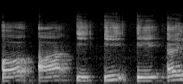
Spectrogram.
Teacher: जब अ आप बोल रहे हो तो आपका जो होठ है वो गोल नहीं हो रहा है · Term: आवृत मुखी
